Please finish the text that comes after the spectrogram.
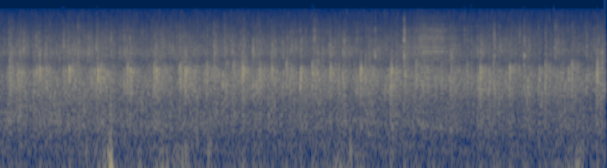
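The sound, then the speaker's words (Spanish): Steady applause from a church audience for members celebrating birthdays, a dense wash of many hands clapping that holds at an even level for several seconds, with no voices over it. “Pido un aplauso fuerte para la vida de estos hermanos.”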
